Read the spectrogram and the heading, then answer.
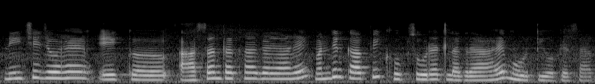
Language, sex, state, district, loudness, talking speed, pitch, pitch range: Hindi, female, Bihar, Kishanganj, -22 LUFS, 170 wpm, 250 Hz, 205-280 Hz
